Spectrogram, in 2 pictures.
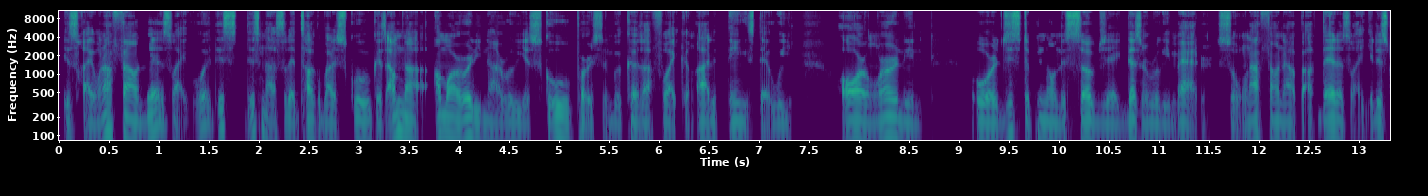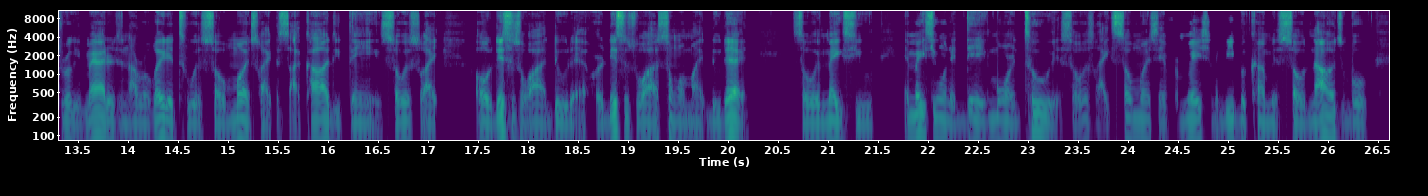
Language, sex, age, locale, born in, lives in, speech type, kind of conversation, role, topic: English, male, 20-24, en-US, United States, United States, conversation, podcast, guest, In what ways has technology transformed the way we access and experience education?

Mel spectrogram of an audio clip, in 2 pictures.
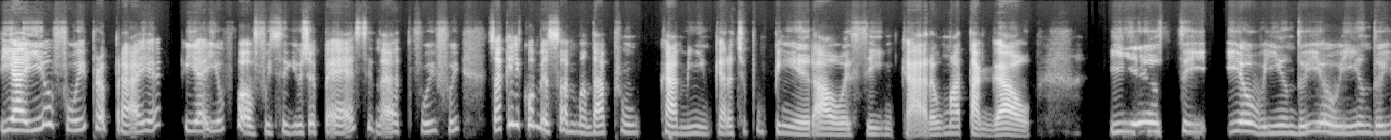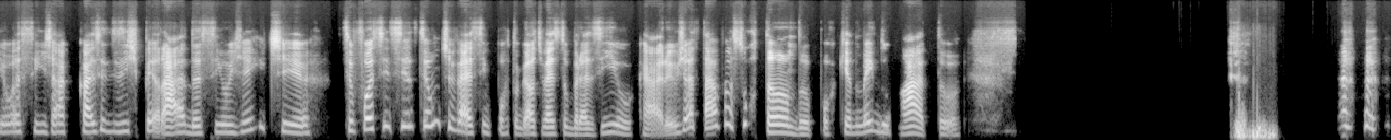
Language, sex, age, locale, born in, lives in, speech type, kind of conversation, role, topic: Portuguese, female, 40-44, pt-BR, Brazil, Portugal, conversation, podcast, guest, Qual foi o maior perrengue que você já passou viajando sozinho?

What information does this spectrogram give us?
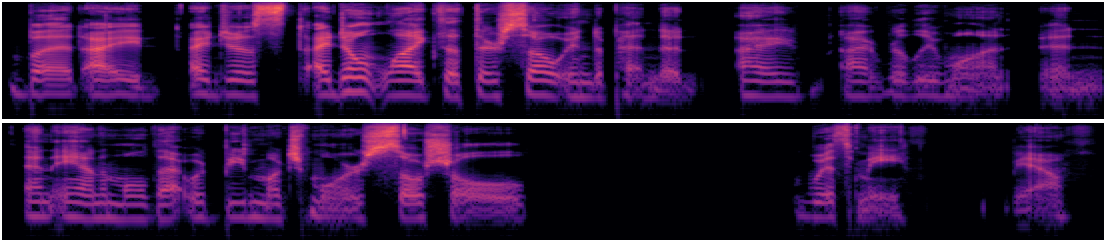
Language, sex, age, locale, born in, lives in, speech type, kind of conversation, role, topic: English, female, 50-54, en-US, United States, United States, conversation, advice, user, How can I cope with holiday loneliness?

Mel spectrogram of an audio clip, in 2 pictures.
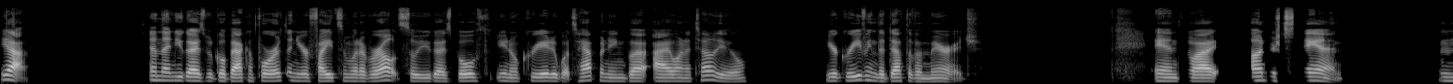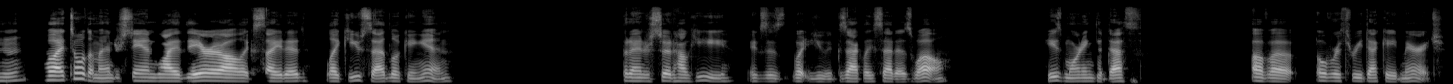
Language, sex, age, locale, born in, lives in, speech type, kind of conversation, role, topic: English, female, 50-54, en-US, United States, United States, conversation, podcast, guest, What are meaningful ways to support a friend who is grieving?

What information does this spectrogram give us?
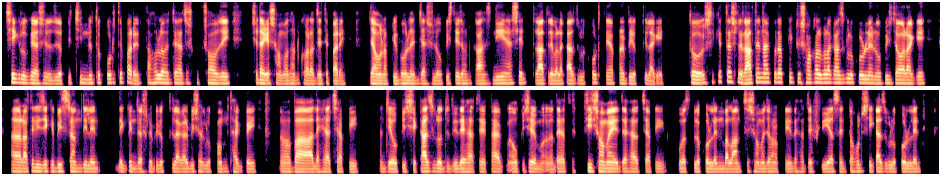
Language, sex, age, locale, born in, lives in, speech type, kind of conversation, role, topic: Bengali, male, 25-29, bn-BD, Bangladesh, Bangladesh, conversation, advice, advisor, প্রতিদিন বিরক্তি কমিয়ে কীভাবে কাজের কার্যক্ষমতা বাড়ানো যায়?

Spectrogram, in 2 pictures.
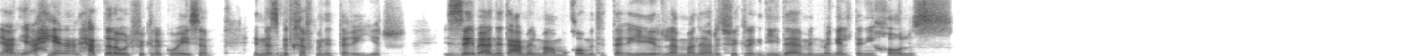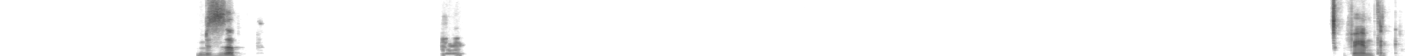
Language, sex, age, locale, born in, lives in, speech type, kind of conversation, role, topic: Arabic, male, 25-29, ar-EG, Egypt, Egypt, read, expert-assistant, asker, إزاي ممكن نستخدم أفكار من مجالات تانية ونطبّقها في البزنس بتاعنا؟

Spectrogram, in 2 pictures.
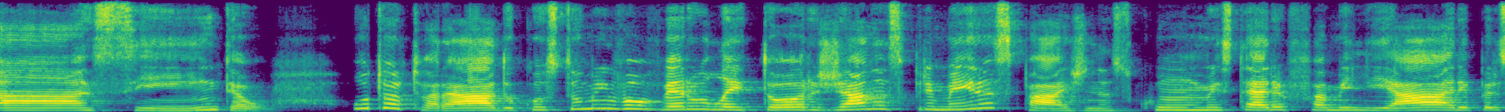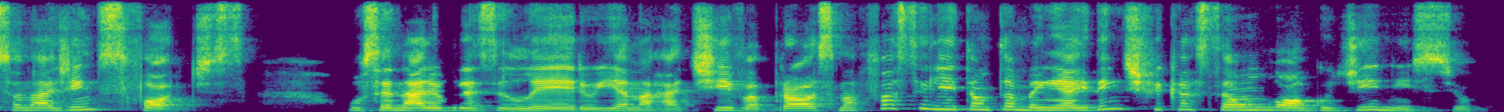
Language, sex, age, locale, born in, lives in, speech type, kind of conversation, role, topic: Portuguese, female, 25-29, pt-BR, Brazil, Italy, read, expert-assistant, expert, Se você pudesse recomendar só três romances contemporâneos para alguém que quer entender o mundo de hoje, quais escolheria?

